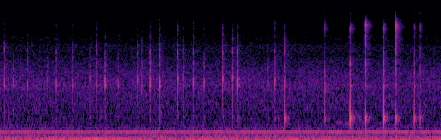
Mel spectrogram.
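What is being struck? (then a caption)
Small plastic spray bottle. Long nails tap rapidly on the body of a small clear plastic spray bottle with a pink pump cap, held in both hands. The quick, light clicks sit over a steady low hum, and a few sharper, louder taps come near the end.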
